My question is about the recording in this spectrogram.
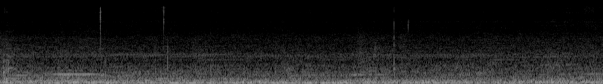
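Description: Steady low background rumble of a large indoor exhibition hall, with a couple of faint clicks about a second in.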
